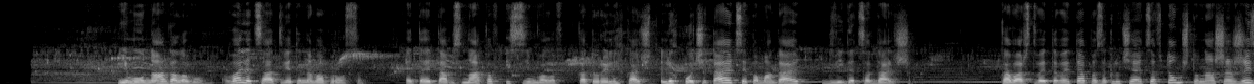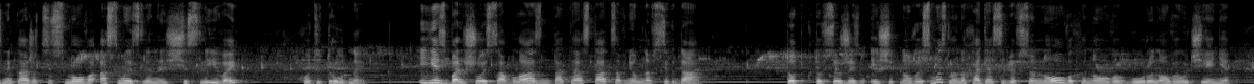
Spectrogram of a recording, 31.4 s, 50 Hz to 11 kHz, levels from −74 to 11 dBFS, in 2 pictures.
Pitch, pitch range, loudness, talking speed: 205 Hz, 180-240 Hz, -21 LUFS, 115 wpm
